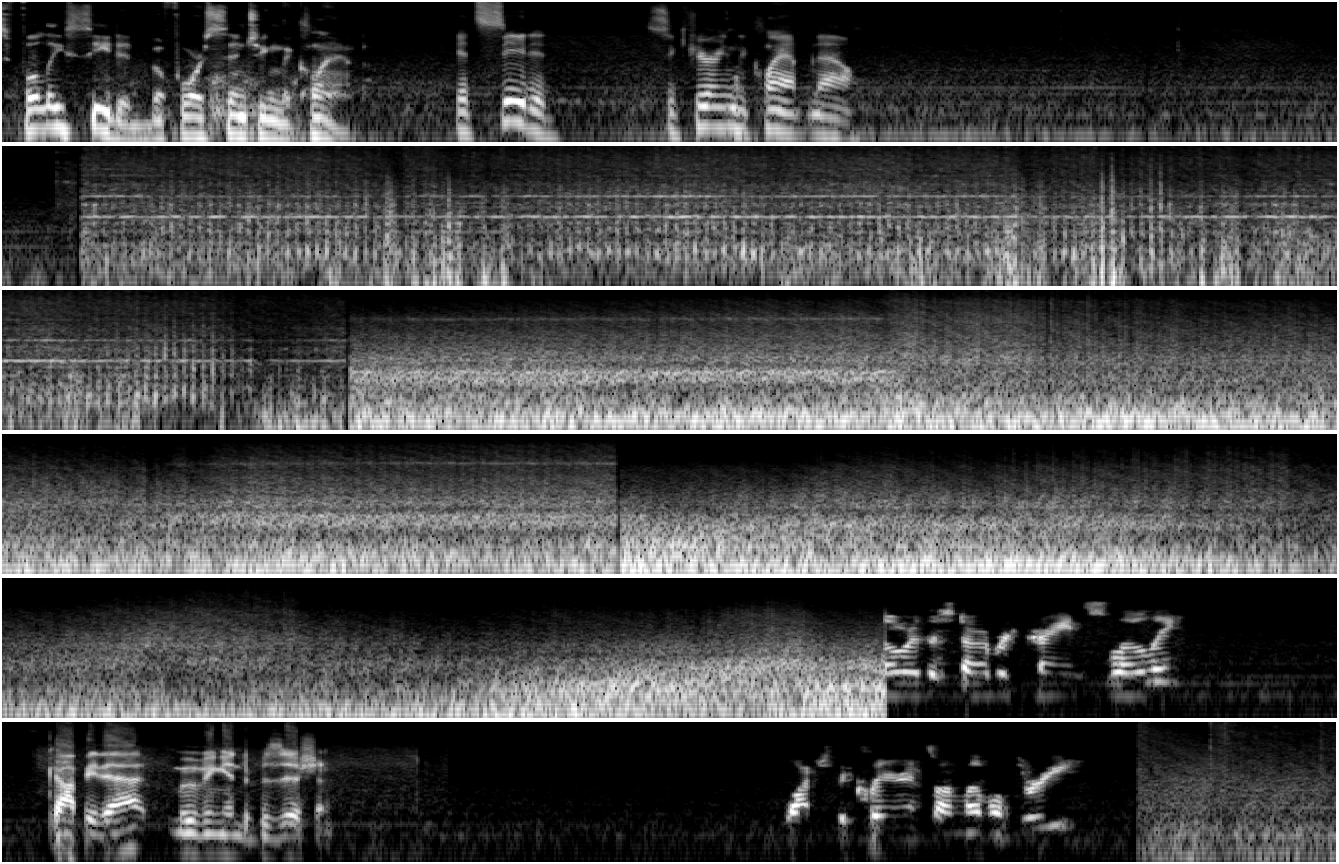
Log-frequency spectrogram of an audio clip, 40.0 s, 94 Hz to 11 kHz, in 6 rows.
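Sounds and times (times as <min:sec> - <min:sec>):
high steady whine: 0:00.0 - 0:19.6, 0:20.2 - 0:23.9, 0:30.9 - 0:36.6.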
